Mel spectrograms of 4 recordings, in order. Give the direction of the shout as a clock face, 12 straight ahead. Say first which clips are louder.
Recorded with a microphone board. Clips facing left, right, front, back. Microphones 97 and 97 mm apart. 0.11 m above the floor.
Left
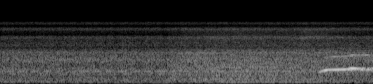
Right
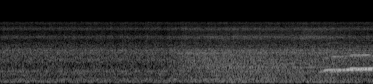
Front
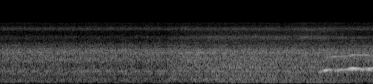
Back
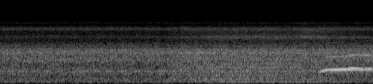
Left 6 dB, back 1 dB; 8 o'clock.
